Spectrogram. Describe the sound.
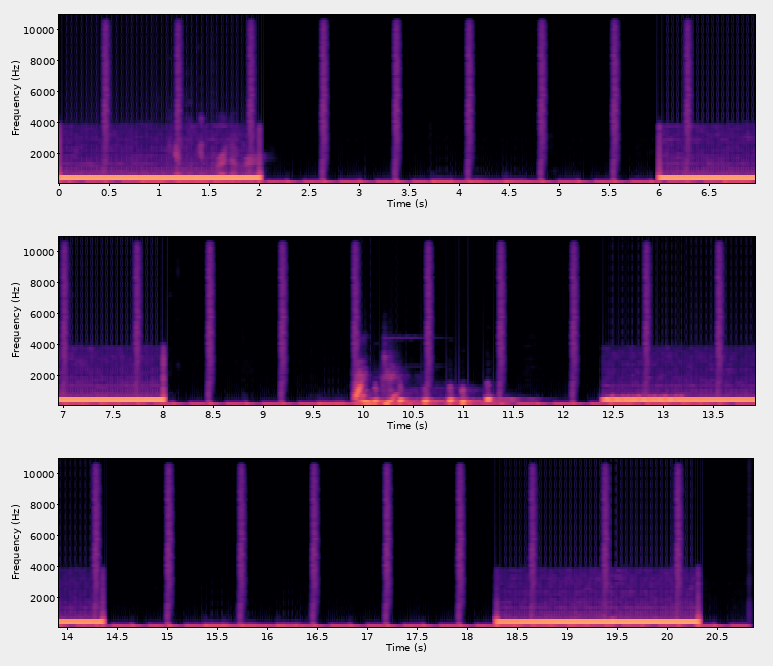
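Telephone ringing tone after a number is dialed: four steady two-second tone bursts separated by longer pauses, over a constant low hum, with a brief scratchy noise midway.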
